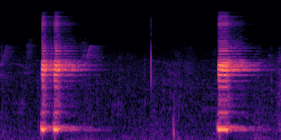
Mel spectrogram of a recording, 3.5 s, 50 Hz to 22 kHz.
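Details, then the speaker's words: 2013 Honda Supra X 125 R motorcycle fitted with a Denso Fortuner/Innova car horn wired through a relay: two quick loud honks, a pause, then another, each a strong, clear two-tone blare. The horn works properly. "nah ini inilah suara aslinya flexon Denso ini mirip banget seperti"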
